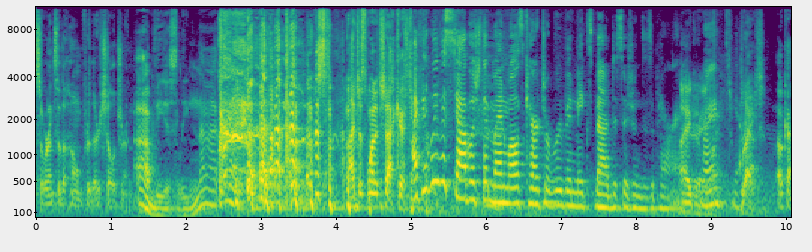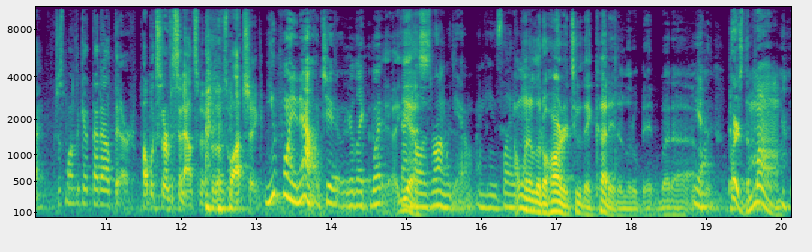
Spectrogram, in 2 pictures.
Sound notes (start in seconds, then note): 2.4 laughter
